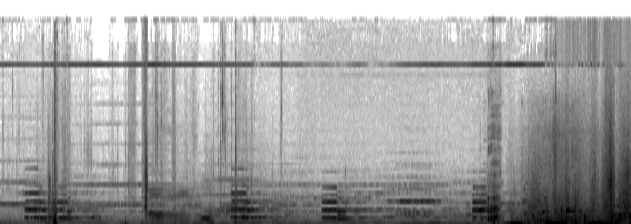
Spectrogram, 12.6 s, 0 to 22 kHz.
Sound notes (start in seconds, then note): 2.7 groans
